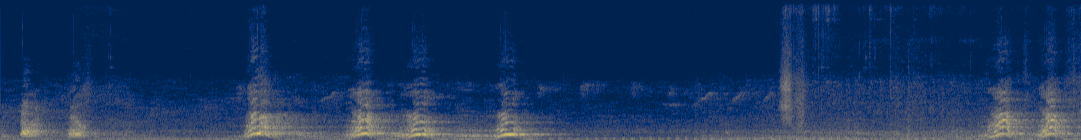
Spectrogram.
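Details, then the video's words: A pug on the street barks at street dogs, giving short, sharp barks in loose bursts, with a pause before a final pair. "Pug Dog Barking on Street Dog's 🐶🐶"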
